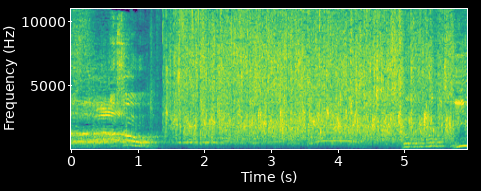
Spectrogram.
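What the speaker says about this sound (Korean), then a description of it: "박수!" A lecture audience bursts into loud, dense applause that runs for several seconds, with a speaker's voice heard just before it starts and again as it continues at the end.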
